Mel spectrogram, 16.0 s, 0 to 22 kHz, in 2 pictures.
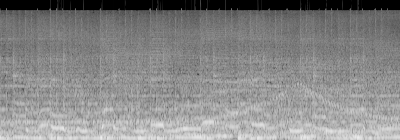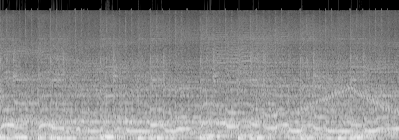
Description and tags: psychadelic but slightly mellow and spaced-out alien music. Three loops in the key of C, 120 bpm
